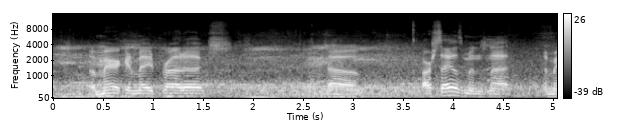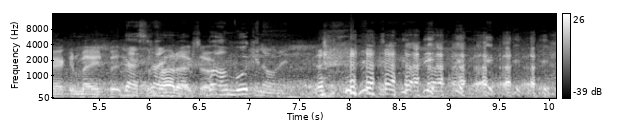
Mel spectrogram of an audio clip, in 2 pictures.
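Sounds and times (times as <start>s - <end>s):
men laughing: 7.6s - 10.0s.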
